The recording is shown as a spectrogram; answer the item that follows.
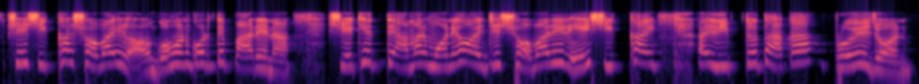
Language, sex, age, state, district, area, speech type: Bengali, female, 18-30, West Bengal, Nadia, rural, spontaneous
